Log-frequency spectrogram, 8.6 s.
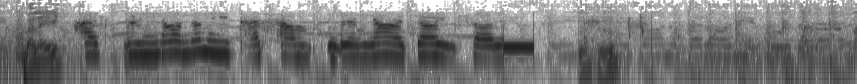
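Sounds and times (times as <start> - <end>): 
speech: 0.3 - 6.5
telephone line tone after a caller's line drops: 5.0 - 5.4.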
